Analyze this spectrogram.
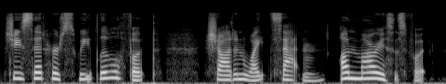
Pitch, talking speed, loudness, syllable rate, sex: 235 Hz, 175 wpm, -17 LUFS, 4.7 syllables/s, female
